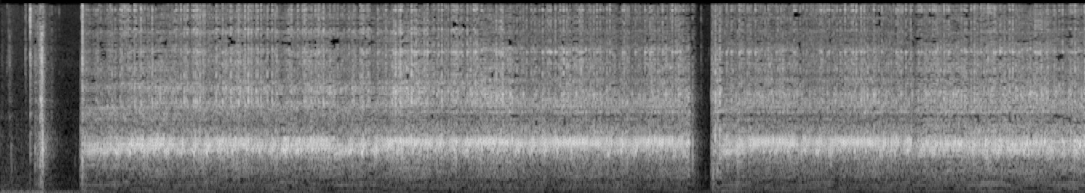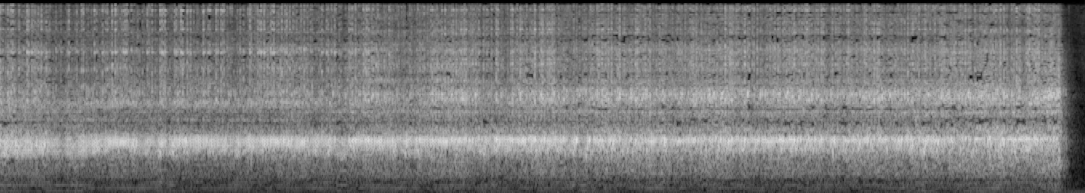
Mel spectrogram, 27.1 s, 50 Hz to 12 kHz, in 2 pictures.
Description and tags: orange juice glass ring
making orange juice with an electric juicer, with a ring from the glass.
Edirol R-1
orange-juice, juicer, machines, field-recording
